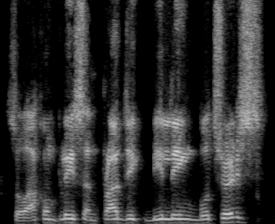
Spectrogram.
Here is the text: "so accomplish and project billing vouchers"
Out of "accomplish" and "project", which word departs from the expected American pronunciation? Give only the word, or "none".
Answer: accomplish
